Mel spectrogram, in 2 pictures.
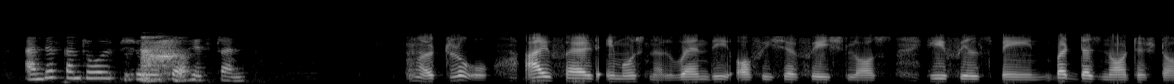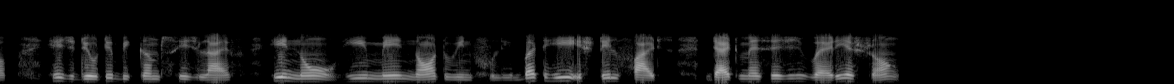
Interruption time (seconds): none

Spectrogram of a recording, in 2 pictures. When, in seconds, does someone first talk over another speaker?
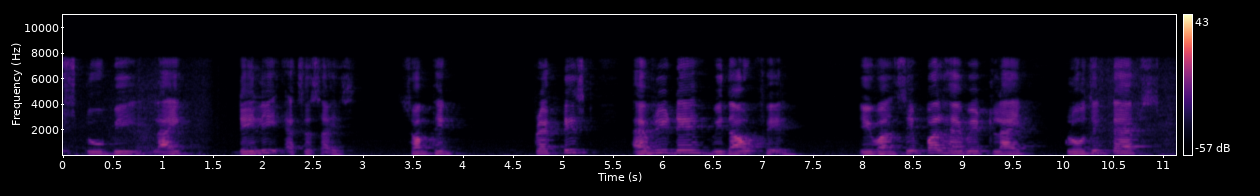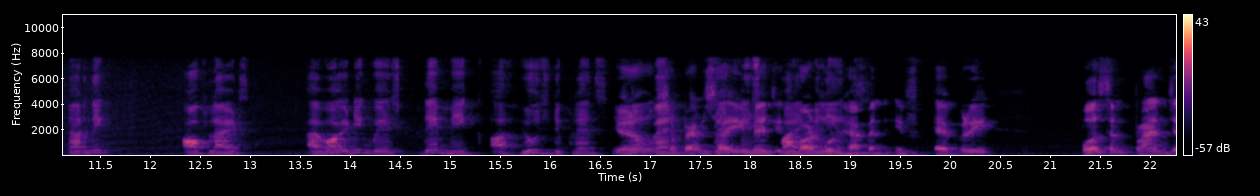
17.0 s

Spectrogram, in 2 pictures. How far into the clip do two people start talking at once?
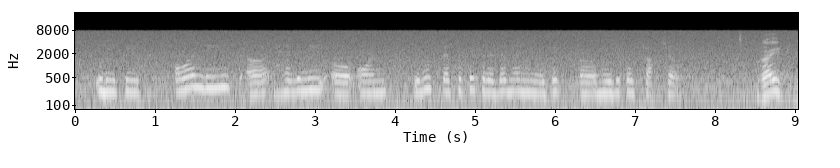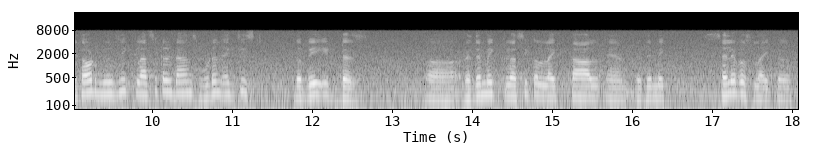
none

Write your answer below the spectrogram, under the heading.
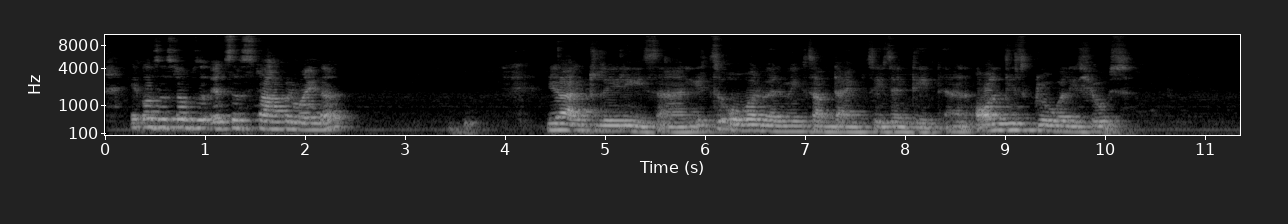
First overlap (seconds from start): none

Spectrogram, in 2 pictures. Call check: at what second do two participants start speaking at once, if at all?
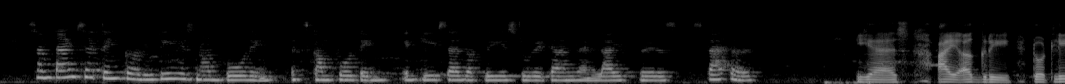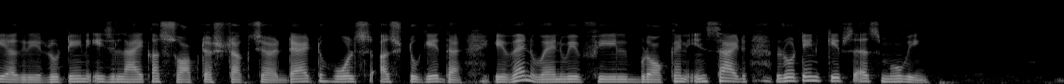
none

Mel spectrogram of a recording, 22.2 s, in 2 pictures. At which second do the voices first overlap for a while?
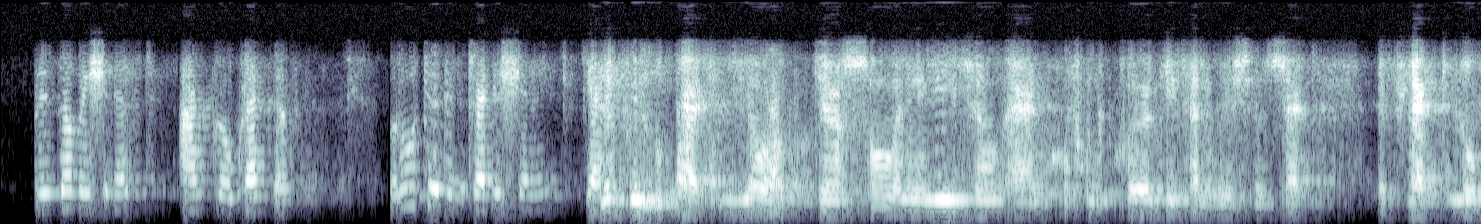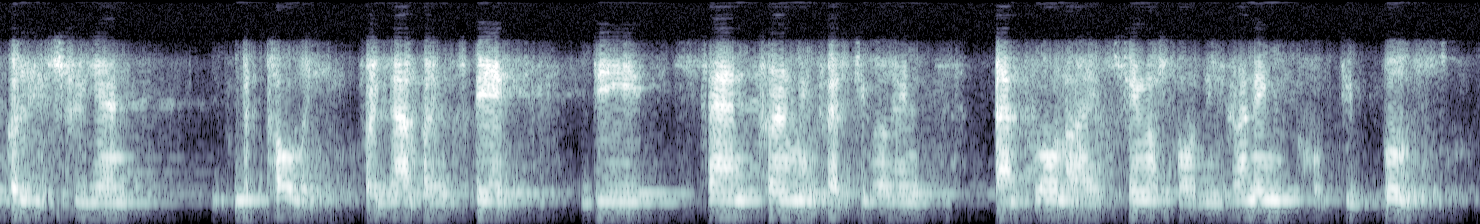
4.4 s

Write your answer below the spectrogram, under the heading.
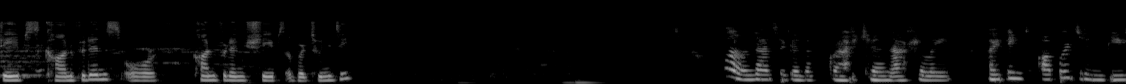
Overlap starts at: none

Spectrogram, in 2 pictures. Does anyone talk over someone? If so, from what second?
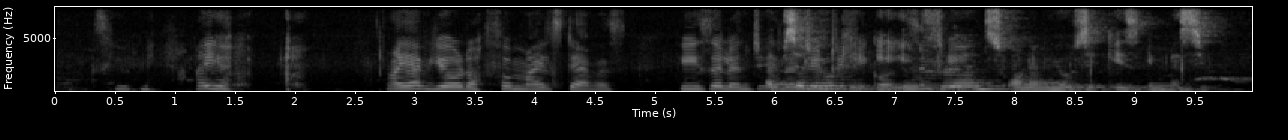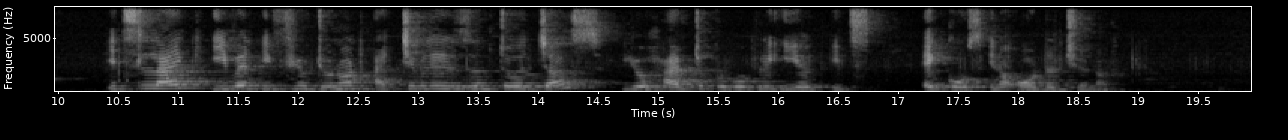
5.9 s

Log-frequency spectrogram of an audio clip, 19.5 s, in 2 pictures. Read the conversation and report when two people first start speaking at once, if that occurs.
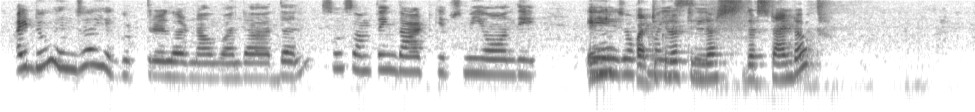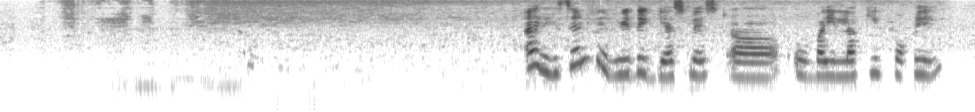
5.9 s

